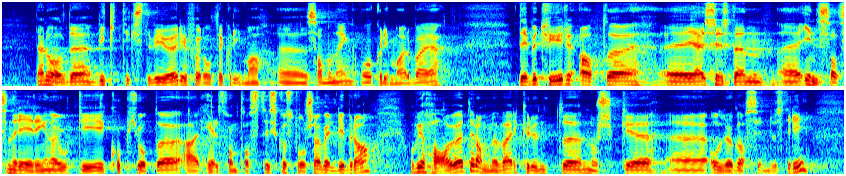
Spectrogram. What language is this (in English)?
Norwegian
